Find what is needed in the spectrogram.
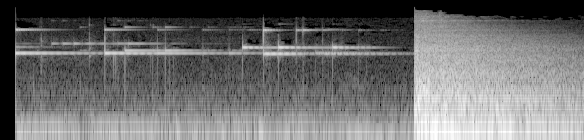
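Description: Logo jingle of bright chime notes struck one after another, each ringing on, for about three seconds. Then comes a sudden loud crash of noise that dies away over the next two seconds.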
